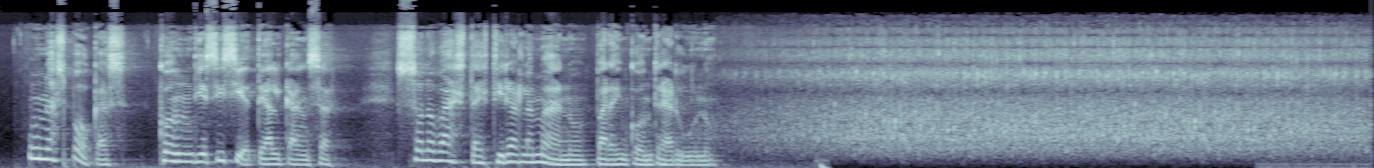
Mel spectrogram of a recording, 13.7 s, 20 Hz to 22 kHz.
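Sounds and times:
speech: 0:00.3 - 0:07.3
flowing stream water: 0:07.3 - 0:13.7.

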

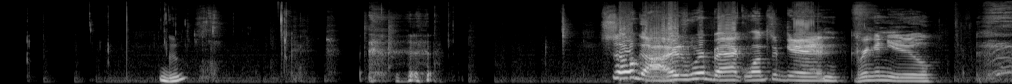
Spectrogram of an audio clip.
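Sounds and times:
wet mouth chewing saliva and smacking: 0:00.3 - 0:03.4
speech: 0:01.6 - 0:02.2, 0:04.1 - 0:04.5, 0:06.1 - 0:09.9.

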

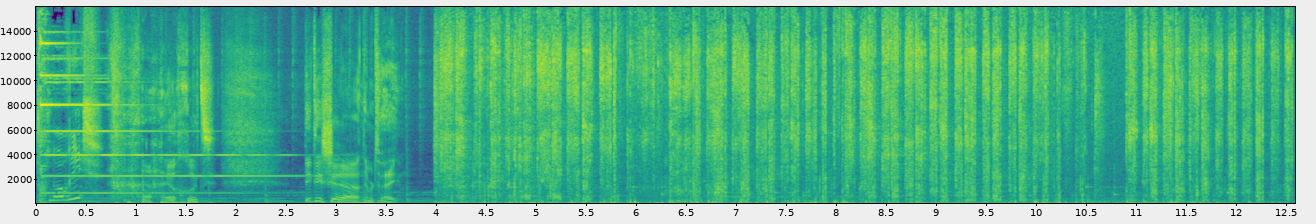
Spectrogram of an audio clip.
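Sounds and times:
speech: 0:00.2 - 0:03.8
laughter: 0:00.8 - 0:01.6
scissors snipping and scraping: 0:04.0 - 0:12.5.

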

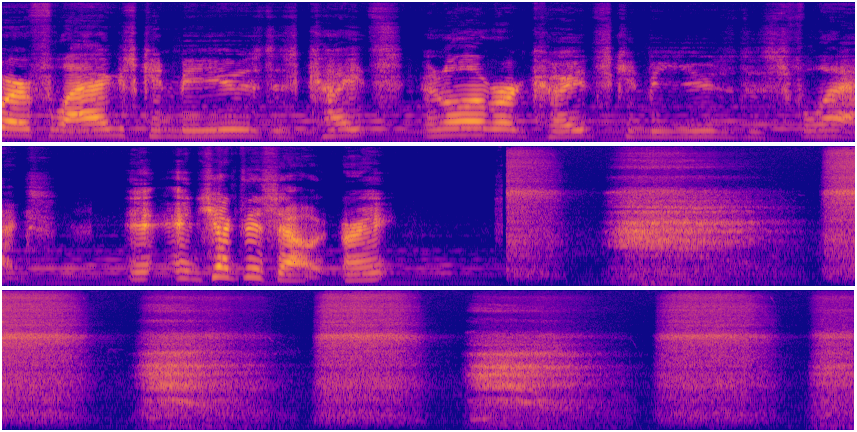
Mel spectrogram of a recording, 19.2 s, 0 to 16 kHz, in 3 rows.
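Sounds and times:
speech: 0:00.0 - 0:06.8, 0:07.4 - 0:09.4, 0:10.2 - 0:10.4
person breathing slowly and heavily while asleep: 0:10.1 - 0:19.1.

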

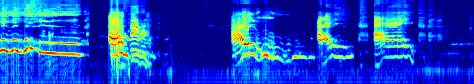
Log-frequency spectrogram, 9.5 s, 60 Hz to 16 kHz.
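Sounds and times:
voice imitating a wolf howling at the moon: 0:00.0 - 0:02.6, 0:04.7 - 0:08.4.

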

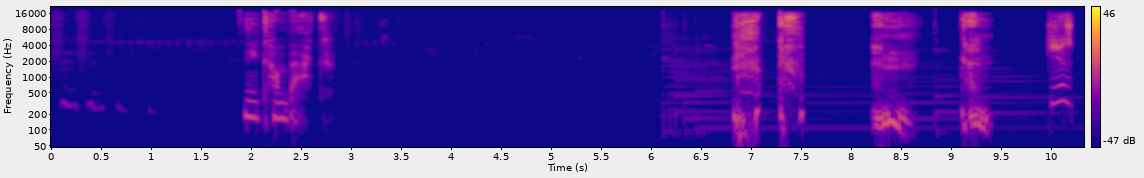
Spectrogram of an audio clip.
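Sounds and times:
speech: 0:00.2 - 0:01.2, 0:02.0 - 0:02.9
harsh coughing and throat clearing: 0:06.8 - 0:07.6, 0:08.2 - 0:09.5.

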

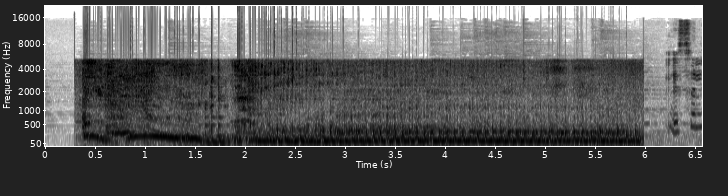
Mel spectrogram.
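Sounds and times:
Tyrannosaurus rex roar: 0:00.3 - 0:06.0.

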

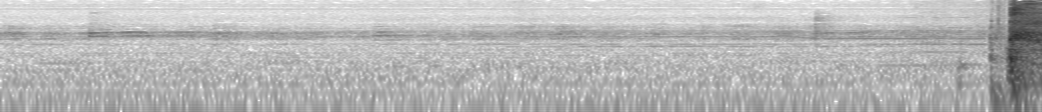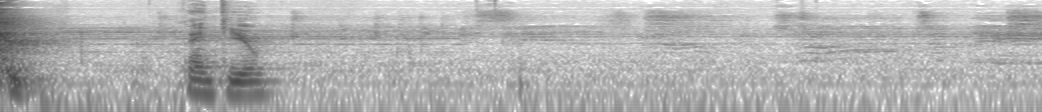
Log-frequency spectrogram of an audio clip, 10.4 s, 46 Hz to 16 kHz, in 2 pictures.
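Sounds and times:
person sneezing: 0:04.9 - 0:05.6
speech: 0:06.2 - 0:06.7.

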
